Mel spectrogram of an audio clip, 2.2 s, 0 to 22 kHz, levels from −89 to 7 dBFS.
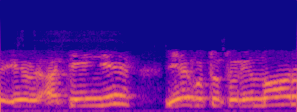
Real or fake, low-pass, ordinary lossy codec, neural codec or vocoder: real; 7.2 kHz; AAC, 24 kbps; none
